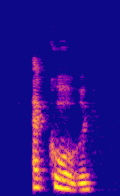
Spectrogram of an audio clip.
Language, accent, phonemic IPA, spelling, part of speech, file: French, Canada, /a.ku.ʁy/, accouru, verb, LL-Q150 (fra)-accouru.wav
- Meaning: past participle of accourir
